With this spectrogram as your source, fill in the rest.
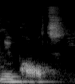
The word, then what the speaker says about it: New Paltz: And I think the SOS triathlon, and it's pronounced New Paltz, is multiple disciplines.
